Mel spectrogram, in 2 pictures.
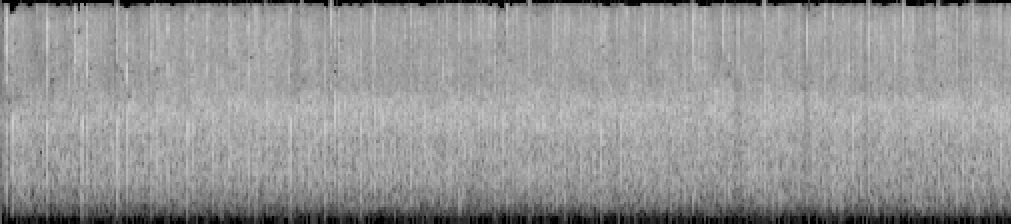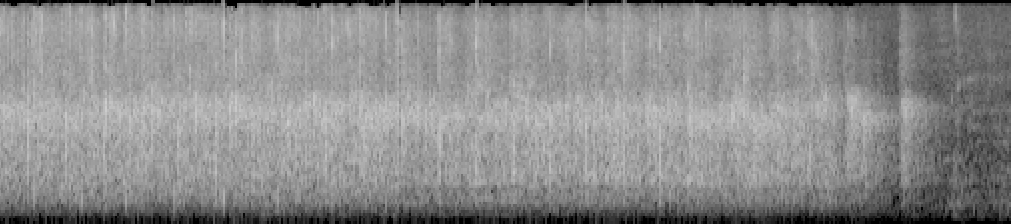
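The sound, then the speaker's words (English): Audience applause for a former Speaker of the House and former mayor at a South Dakota gathering. Dense, steady clapping holds for about fourteen seconds, then quickly fades away at the end. “Can we all please give former Speaker Rausch a hand?”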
